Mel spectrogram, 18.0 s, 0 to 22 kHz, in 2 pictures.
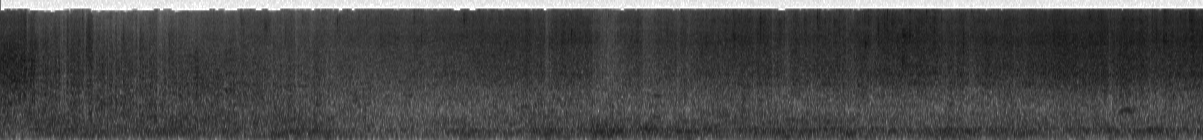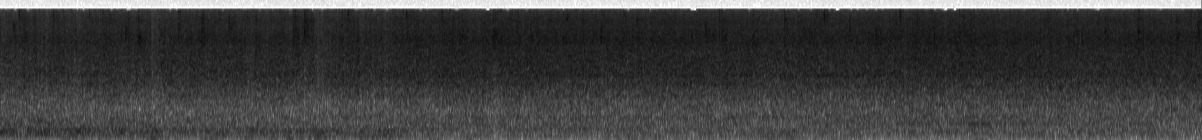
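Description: Heavy rain and wind noise with the low rumble of an Airbus A330's jet engines as it touches down and rolls out on a wet runway. The rumble swells about four seconds in and eases after about ten seconds, while the rain hiss runs on steadily.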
